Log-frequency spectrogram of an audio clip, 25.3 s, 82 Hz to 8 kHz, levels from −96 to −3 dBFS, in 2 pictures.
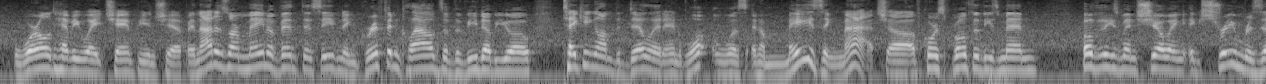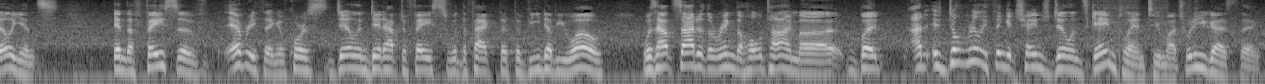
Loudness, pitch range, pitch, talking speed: -29 LUFS, 150-195 Hz, 175 Hz, 200 wpm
